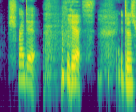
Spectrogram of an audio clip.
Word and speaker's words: Reddit: have heard of, called Reddit. Does it remind? I was gonna say, does it rhyme with shred it?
